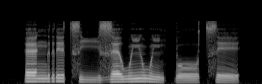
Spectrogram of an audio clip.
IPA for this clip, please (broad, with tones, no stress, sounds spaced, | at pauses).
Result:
ɛ˦ ŋ r ɪ˦ t͡s iː˨ z ɛ˦ w ĩ˦ w ĩ˨ k͡p oː˨ t͡s e˦˨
